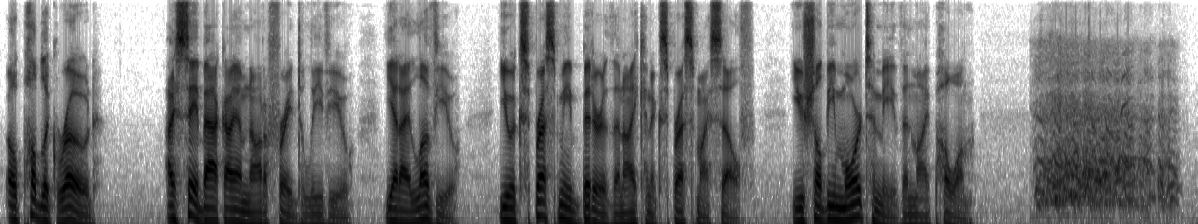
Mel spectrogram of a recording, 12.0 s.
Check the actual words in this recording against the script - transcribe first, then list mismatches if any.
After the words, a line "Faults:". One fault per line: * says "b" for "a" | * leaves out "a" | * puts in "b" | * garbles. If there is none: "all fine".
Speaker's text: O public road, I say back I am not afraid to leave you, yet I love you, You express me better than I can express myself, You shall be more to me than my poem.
O public road, I say back I am not afraid to leave you, yet I love you, You express me bitter than I can express myself, You shall be more to me than my poem.
Faults:
* says "bitter" for "better"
